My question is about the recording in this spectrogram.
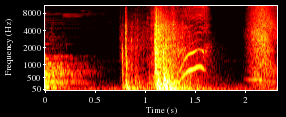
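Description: Cartoon sound effect: a sharp click just under a second in, then a louder thud-like burst with a brief tone that rises and then falls.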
